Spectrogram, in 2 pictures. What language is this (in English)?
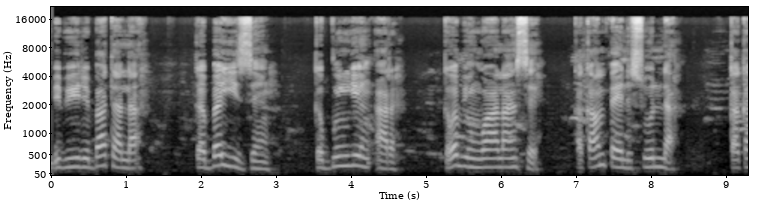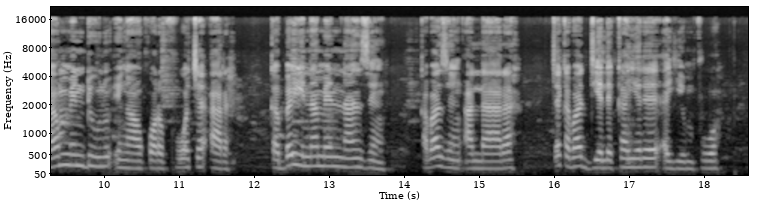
Southern Dagaare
